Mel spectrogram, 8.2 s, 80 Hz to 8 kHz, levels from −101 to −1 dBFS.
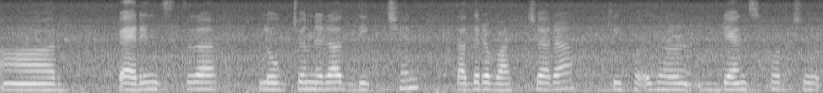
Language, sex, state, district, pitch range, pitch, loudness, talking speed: Bengali, female, Odisha, Malkangiri, 195-215 Hz, 210 Hz, -18 LUFS, 80 wpm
